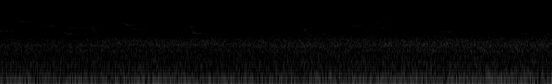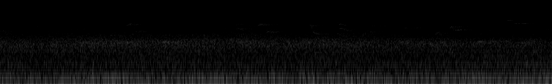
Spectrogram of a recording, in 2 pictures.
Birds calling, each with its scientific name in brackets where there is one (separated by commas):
American Crow (Corvus brachyrhynchos), Common Yellowthroat (Geothlypis trichas), Yellow-bellied Sapsucker (Sphyrapicus varius), Gray Catbird (Dumetella carolinensis)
